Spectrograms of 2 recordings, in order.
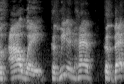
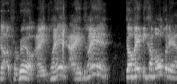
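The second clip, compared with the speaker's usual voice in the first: put-on tipsy man voice. Retelling a story, the speaker acts out the other man's reply, imitating a tipsy man. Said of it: "I know he wasn't coming because he tipsy".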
